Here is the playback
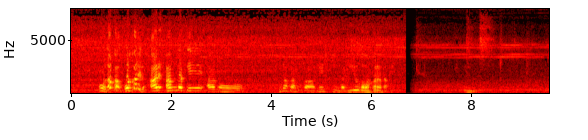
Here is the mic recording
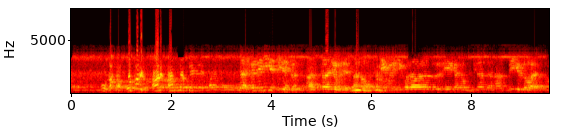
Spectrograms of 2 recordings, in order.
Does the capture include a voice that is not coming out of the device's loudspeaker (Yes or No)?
Yes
